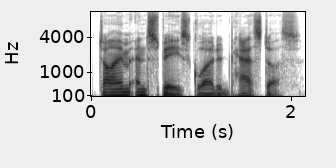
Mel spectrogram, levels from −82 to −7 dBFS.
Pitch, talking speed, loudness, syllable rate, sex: 95 Hz, 170 wpm, -16 LUFS, 4.0 syllables/s, male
